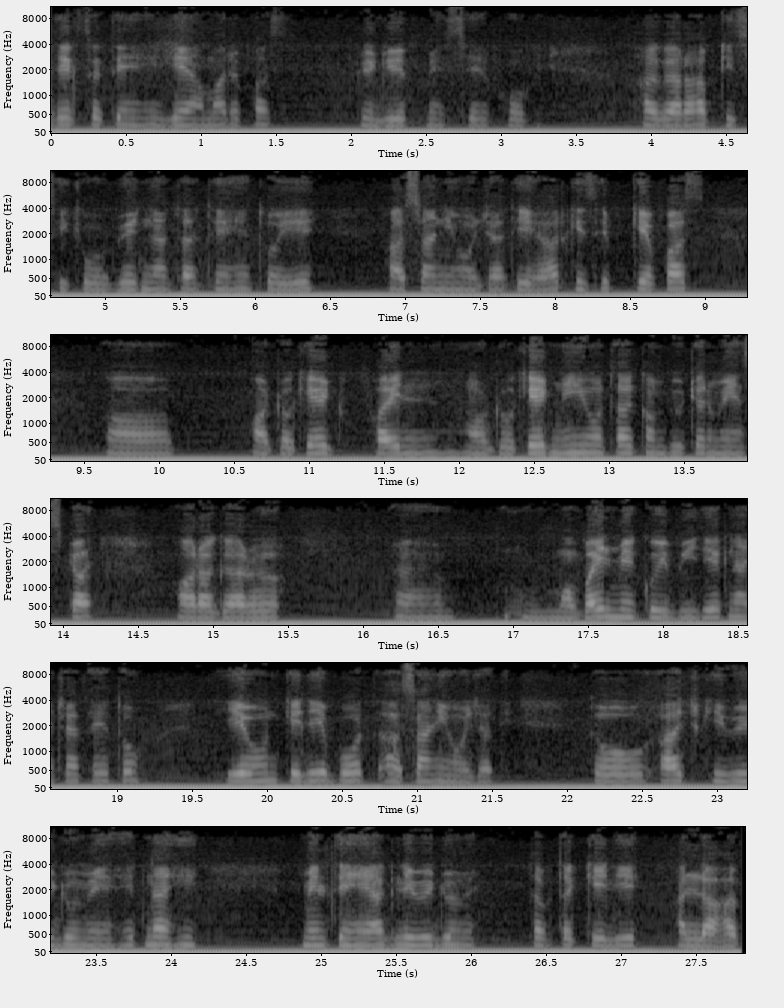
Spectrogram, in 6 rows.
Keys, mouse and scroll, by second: 6.7 click.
